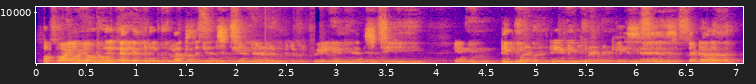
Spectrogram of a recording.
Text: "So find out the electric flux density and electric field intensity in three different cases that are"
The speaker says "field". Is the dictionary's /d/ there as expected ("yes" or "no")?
no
